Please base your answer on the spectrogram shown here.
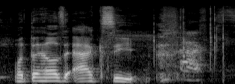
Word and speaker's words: Axe: you use what kind axie what the hell is axie Axe it's axe she said why she is axie I said babe it's axe the E is silent is the E silent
